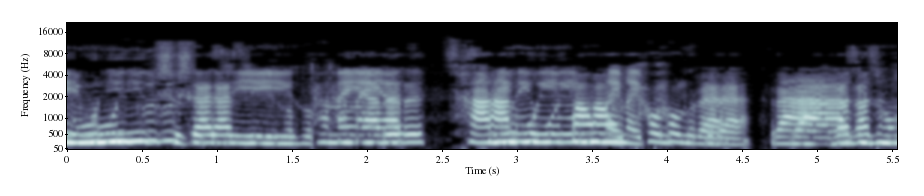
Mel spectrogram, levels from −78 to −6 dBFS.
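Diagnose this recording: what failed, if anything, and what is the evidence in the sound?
Doubled audio track all the way through: a dry, equally loud copy trails by roughly 150 ms. That's likely a second, slower capture path or an edit keeping two copies.

At the codec stage, there's heavy WMA compression throughout, with washy ringing, signal-breathing hiss and nothing above 13.8 kHz. That's likely a low bitrate, fitting something near 32 kbps.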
